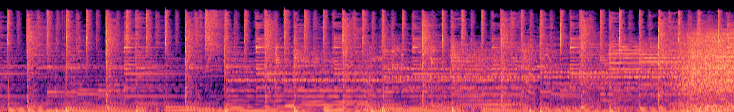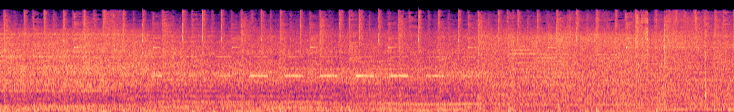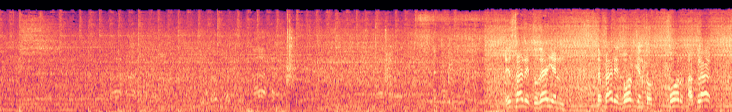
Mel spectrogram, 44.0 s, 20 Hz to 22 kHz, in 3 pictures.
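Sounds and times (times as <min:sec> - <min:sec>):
music playing: 0:00.0 - 0:44.0
heavy truck engine running: 0:13.1 - 0:44.0
reversing alarm beeping: 0:17.6 - 0:25.9, 0:39.0 - 0:43.8.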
